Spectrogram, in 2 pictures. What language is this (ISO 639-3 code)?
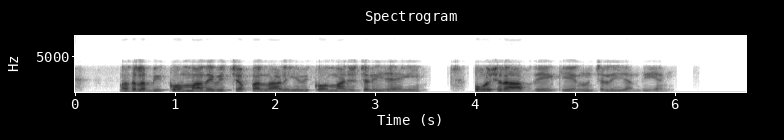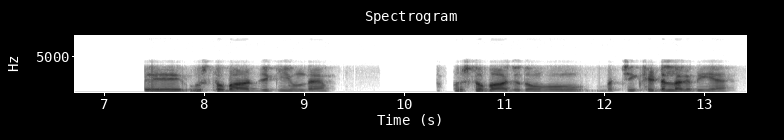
pan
